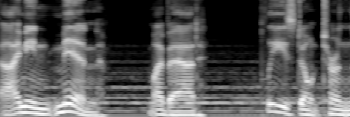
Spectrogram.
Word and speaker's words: Min: Oh, yes, that's right, Minnie. I mean, Min, my bad.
